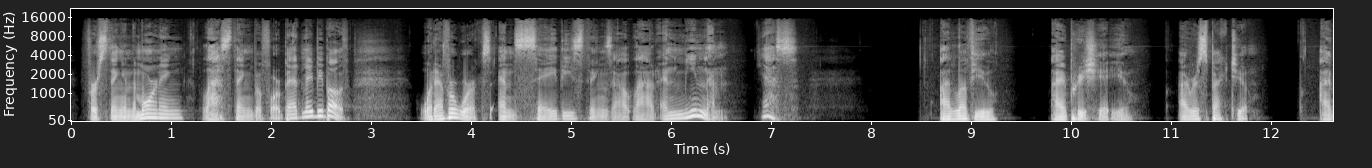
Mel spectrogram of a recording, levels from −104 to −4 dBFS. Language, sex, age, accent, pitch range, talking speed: English, male, 40-59, American, 80-120 Hz, 155 wpm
